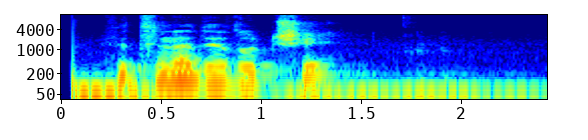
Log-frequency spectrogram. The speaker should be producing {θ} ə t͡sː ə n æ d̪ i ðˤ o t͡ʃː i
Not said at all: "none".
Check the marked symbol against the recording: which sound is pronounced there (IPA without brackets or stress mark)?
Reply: θ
